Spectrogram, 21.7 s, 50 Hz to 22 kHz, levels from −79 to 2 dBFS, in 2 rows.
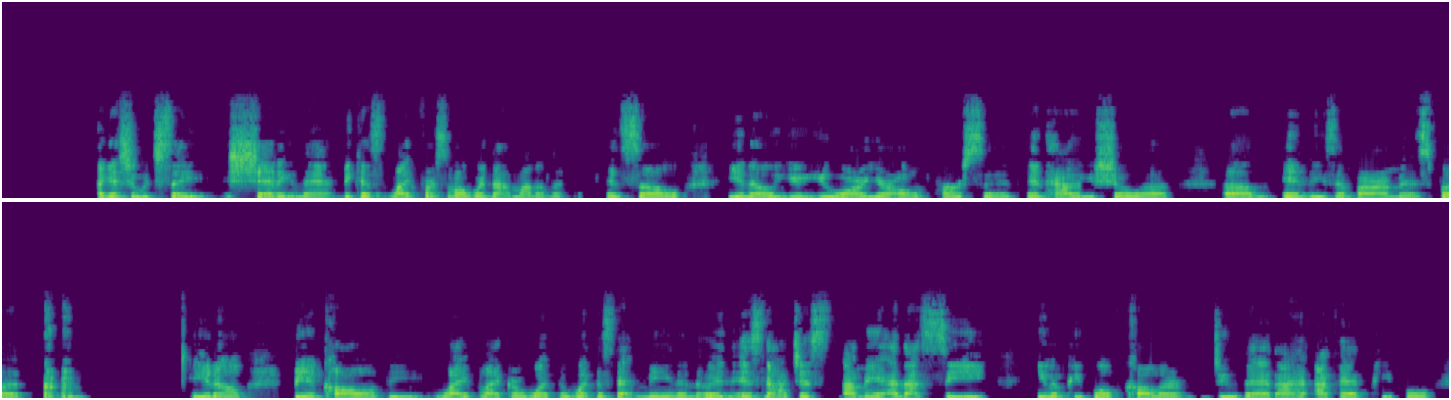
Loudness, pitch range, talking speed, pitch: -18 LUFS, 130-175 Hz, 190 wpm, 140 Hz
